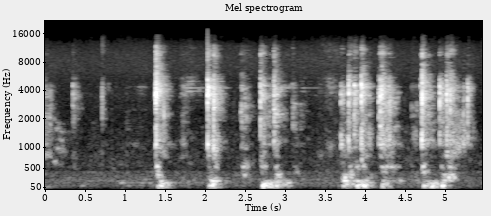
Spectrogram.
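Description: Fingers type on a computer keyboard while entering text in Adobe Premiere Pro, producing close, crisp clusters of key clicks in irregular bursts with short pauses between them.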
